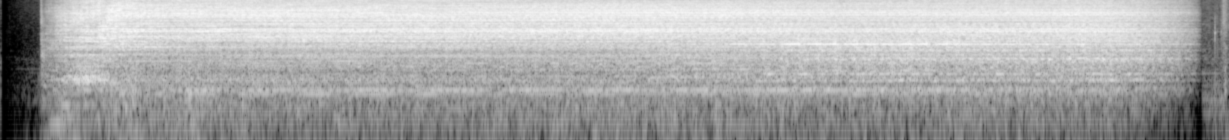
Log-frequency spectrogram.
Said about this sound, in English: So I'm gonna resaw this in half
